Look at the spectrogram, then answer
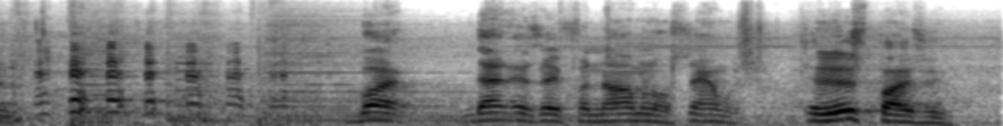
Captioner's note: giggling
